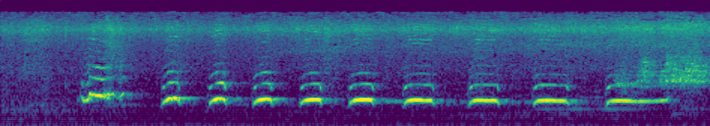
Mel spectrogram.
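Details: Young zebra dove, a talented chick kept at a farm in Kebumen, Central Java, Indonesia, giving a rapid run of about ten short even coos, closing with two longer held notes.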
